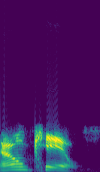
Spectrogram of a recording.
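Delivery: put-on high, cute little baby voice. Man showing how he talks to his wife, in a cute baby voice. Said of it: "be cute and talk like a baby".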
